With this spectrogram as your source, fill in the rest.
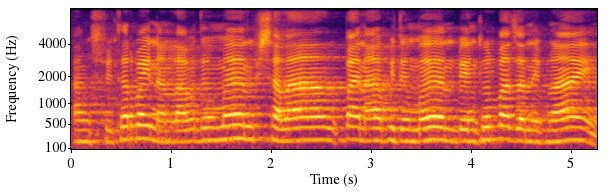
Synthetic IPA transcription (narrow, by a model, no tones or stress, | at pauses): aŋsujtʰaɾbajnanlawdɯŋmɯnpʰi̥salabajnapʰɯjdɯŋmɯnbeŋtʰulbazanipʰɾaj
